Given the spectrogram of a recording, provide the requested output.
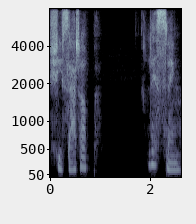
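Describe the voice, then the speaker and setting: In a very clean recording with a silent background, a soft-spoken voice talks at a very slow pace with a calm tone. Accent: Irish. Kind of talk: sleep story. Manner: soft-spoken, calm, slow.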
